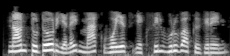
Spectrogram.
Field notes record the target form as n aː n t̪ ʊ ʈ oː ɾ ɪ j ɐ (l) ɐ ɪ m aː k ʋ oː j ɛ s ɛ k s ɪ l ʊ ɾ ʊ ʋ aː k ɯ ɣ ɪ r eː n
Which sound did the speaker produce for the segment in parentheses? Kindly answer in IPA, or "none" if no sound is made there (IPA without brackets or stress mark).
l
